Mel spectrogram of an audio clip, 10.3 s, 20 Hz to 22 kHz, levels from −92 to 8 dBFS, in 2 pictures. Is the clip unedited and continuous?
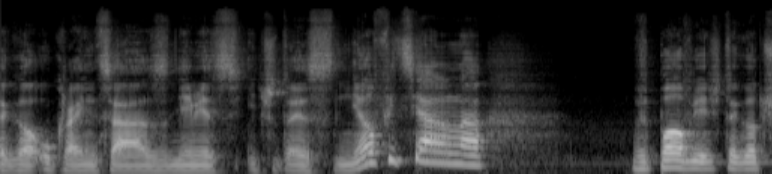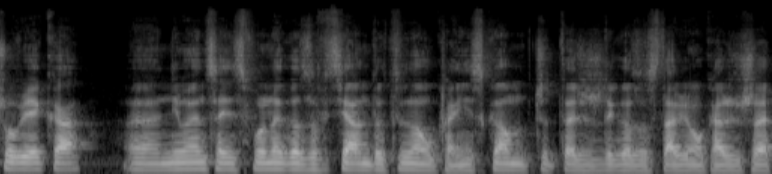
yes; 0 cuts

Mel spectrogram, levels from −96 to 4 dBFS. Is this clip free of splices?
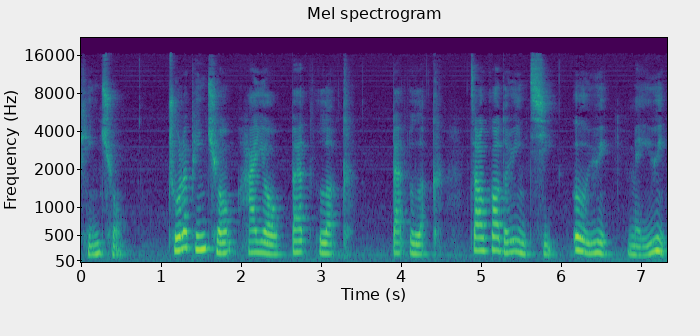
yes; 0 cuts

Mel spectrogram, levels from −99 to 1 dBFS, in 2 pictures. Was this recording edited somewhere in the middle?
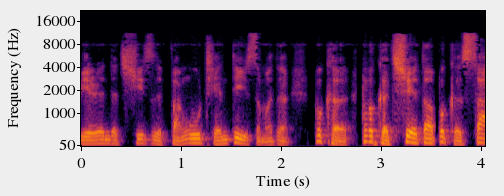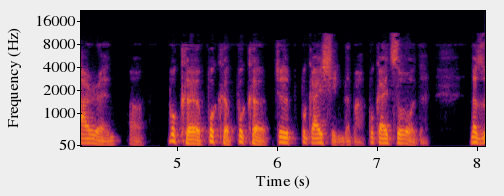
yes; 2 cuts; at 2.8 s, 3.5 s

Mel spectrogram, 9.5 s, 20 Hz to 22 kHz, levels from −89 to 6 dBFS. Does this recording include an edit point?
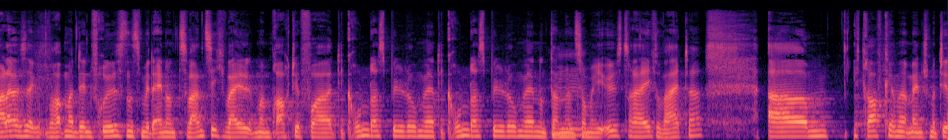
yes; 3 cuts; at 4.3 s, 6.6 s, 8.5 s

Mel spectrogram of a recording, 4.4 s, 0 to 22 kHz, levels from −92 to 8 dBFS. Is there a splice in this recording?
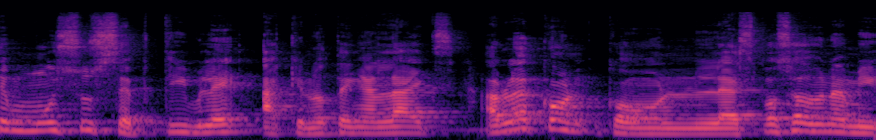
yes; 1 cut; at 2.3 s

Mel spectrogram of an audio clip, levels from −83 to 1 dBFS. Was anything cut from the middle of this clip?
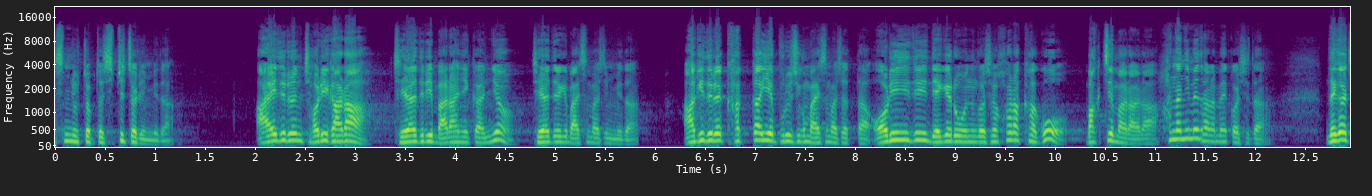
yes; 1 cut; at 11.4 s

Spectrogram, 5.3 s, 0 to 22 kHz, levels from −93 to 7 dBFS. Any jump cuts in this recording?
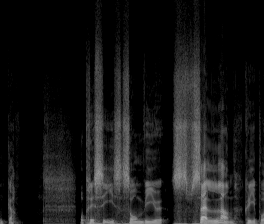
yes; 1 cut; at 1.5 s

